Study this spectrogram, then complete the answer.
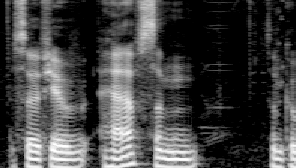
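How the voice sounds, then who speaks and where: A man speaks with a German accent. His pitch sits fairly low. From Germany. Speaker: streamer. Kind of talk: casual live stream chat. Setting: live stream.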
